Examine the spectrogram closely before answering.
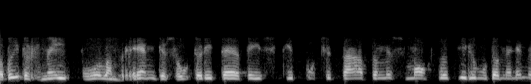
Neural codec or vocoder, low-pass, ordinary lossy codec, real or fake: vocoder, 44.1 kHz, 128 mel bands every 512 samples, BigVGAN v2; 3.6 kHz; AAC, 32 kbps; fake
